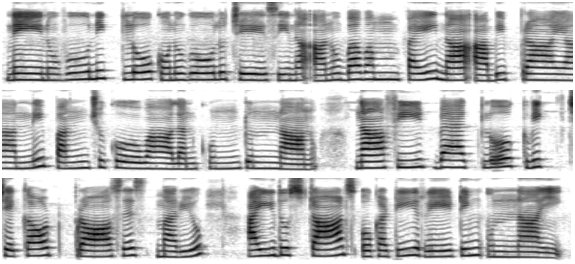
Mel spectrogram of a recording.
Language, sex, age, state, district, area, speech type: Telugu, female, 30-45, Andhra Pradesh, Krishna, urban, read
